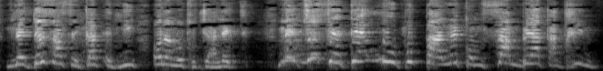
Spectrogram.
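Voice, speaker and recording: A Cameroonian woman hosting a live stream, mocking and laughing as she rants and often shouts. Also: very high-pitched, big pitch swings, normal speed. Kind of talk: heated live-stream rant.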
